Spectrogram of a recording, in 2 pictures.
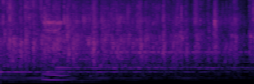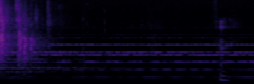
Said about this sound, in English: Go ahead and give God an applause. He really deserves it.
